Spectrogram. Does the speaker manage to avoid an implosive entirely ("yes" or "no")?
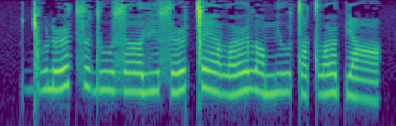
yes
